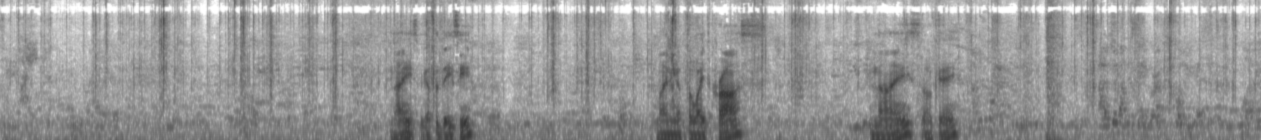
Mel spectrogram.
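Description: A plastic puzzle cube clicks and clacks as its layers are twisted quickly.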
